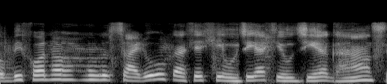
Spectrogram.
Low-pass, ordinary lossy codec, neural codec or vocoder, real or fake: 7.2 kHz; none; codec, 16 kHz, 0.8 kbps, ZipCodec; fake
